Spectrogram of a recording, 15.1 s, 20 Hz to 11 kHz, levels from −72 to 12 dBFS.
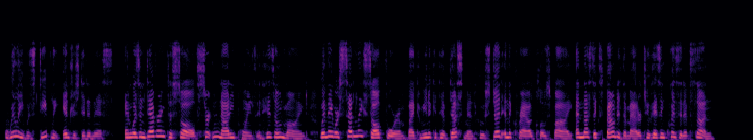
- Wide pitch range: Yes, wide, 6.7 semitones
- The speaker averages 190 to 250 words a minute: No, average, 180 wpm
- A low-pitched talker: No, very high, 260 Hz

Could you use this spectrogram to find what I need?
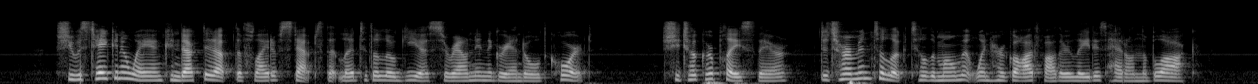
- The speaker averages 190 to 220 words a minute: Yes, average, 195 wpm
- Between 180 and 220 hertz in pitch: Yes, medium, 185 Hz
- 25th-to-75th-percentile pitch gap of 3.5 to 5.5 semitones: No, average, 2.8 semitones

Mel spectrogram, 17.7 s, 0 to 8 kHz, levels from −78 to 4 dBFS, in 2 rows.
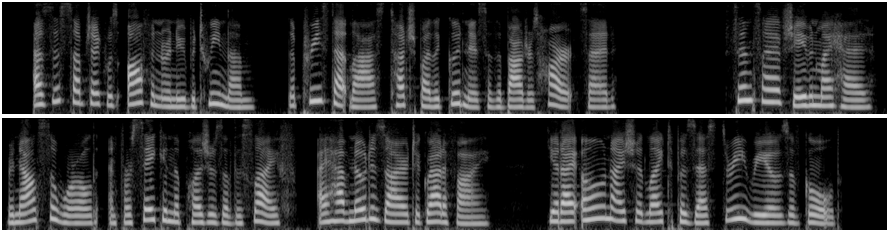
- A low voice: No, high, 225 Hz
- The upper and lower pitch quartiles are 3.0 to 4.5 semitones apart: No, average, 5.0 semitones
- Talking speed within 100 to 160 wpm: No, average, 185 wpm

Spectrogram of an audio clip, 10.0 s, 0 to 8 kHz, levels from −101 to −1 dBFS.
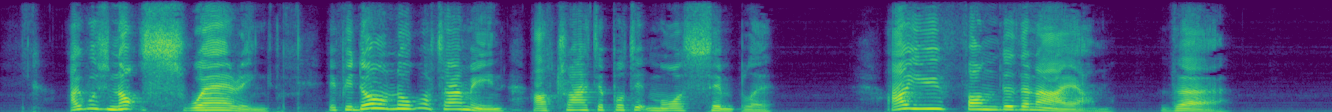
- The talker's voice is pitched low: No, medium, 170 Hz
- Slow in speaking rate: No, average, 150 wpm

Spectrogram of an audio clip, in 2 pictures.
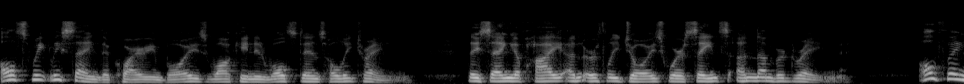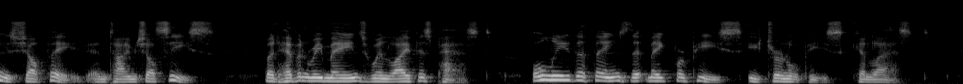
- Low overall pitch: No, medium, 145 Hz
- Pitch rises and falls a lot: No, average, 3.8 semitones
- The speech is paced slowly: No, average, 150 wpm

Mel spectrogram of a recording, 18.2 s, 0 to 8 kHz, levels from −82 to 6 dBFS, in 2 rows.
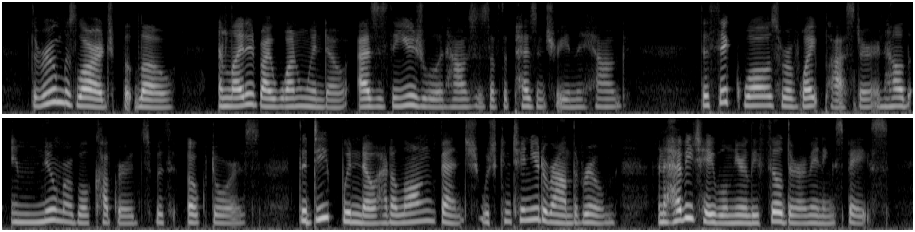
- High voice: Yes, high, 220 Hz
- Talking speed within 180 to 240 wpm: Yes, average, 190 wpm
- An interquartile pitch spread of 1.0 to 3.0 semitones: Yes, narrow, 2.6 semitones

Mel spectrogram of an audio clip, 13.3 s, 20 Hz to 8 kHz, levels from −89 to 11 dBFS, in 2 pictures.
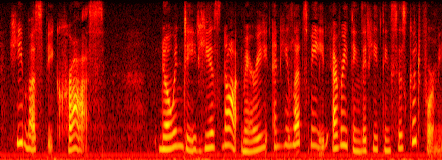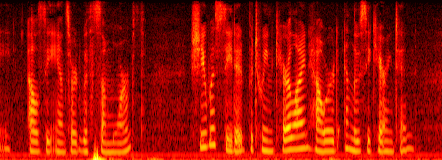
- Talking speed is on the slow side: No, average, 165 wpm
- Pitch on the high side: Yes, high, 225 Hz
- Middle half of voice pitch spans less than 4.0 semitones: No, wide, 5.6 semitones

